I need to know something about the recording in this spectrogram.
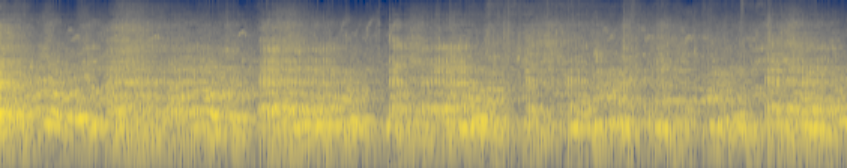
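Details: Male lion under attack by a group of lionesses, continuous deep harmonic snarling and growling in overlapping bursts, swelling and easing every second or two, with a brief drop near five seconds before resuming.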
